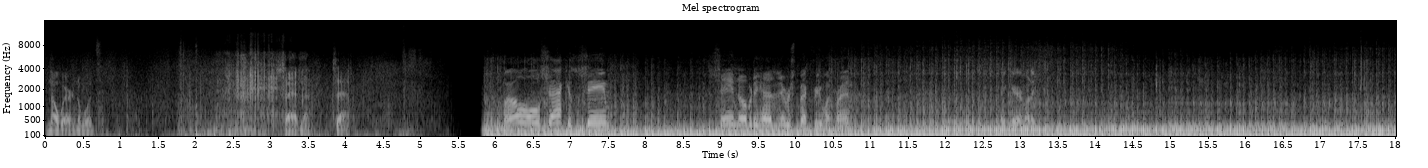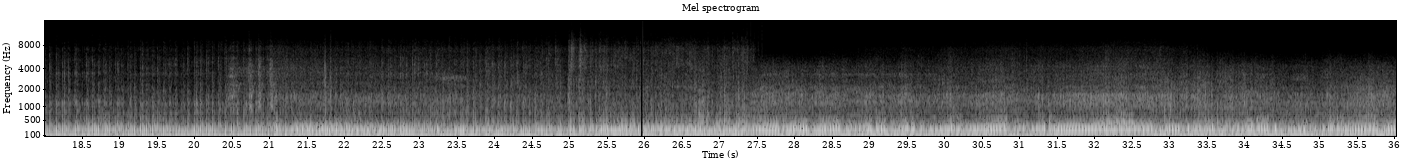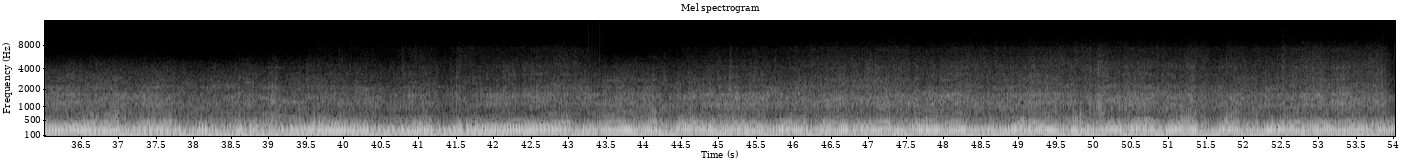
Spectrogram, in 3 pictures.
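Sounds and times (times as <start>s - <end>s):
quad engine revving: 5.8s - 54.0s.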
